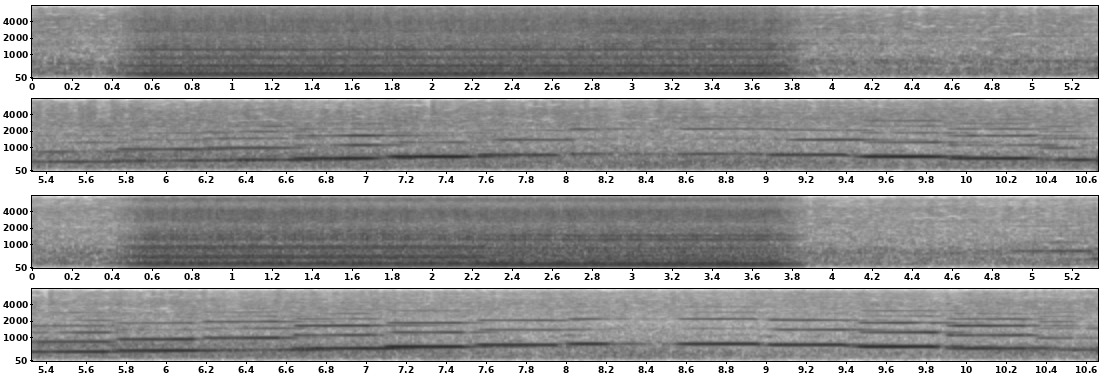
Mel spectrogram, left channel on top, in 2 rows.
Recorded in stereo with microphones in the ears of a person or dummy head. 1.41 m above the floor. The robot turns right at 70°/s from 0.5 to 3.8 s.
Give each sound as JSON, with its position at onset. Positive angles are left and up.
{"t": 4.9, "sound": "a flute", "side_deg": -50, "distance_m": 0.6}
